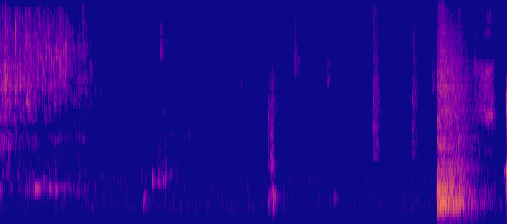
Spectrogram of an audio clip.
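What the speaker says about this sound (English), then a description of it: "I'm going to pour the distilled water into the beaker" Distilled water is poured into a clean beaker while making a foaming face wash, with a short splashing pour at the start, scattered drips and clinks, and a louder pour near the end.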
